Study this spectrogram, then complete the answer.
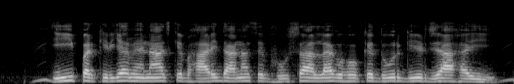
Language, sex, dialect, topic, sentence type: Magahi, male, Central/Standard, banking, statement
